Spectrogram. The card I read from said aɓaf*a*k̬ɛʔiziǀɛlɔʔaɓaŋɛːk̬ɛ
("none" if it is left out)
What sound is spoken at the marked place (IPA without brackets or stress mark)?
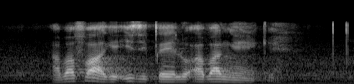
a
